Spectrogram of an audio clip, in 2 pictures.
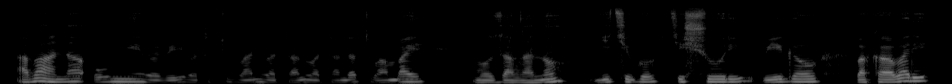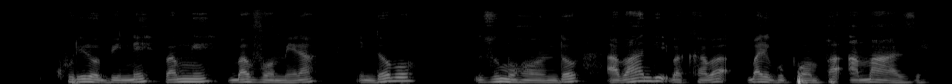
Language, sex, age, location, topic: Kinyarwanda, female, 18-24, Kigali, health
